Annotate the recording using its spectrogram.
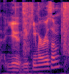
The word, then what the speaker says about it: euhemerism: All right, let's talk about the term that I'm surely going to mispronounce here, euhemerism.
